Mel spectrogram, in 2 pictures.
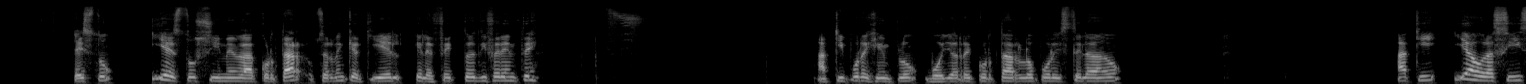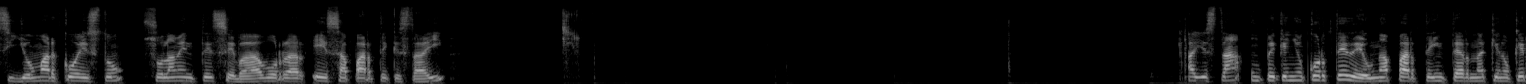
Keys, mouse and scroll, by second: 0.0 click, 4.8 click, 6.0-7.3 shift+drag, 8.5 click, 11.9 click, 13.4 click, 14.5-15.5 shift+drag, 18.9 Delete, 20.7-22.7 drag, 23.8-27.0 shift+drag, 27.4-28.8 drag.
